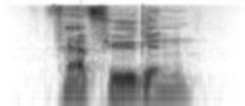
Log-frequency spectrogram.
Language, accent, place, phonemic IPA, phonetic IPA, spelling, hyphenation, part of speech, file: German, Germany, Berlin, /fɛʁˈfyːɡən/, [fɛɐ̯ˈfyːɡn̩], verfügen, ver‧fü‧gen, verb, De-verfügen.ogg
- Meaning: 1. to decree, to order 2. to have at one's disposal, to employ, to have control over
